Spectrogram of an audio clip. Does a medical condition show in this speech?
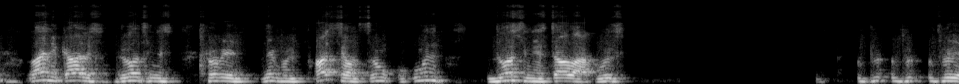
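Yes: cerebral palsy; speech not very clear.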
